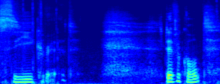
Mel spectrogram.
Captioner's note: Kyle exhales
